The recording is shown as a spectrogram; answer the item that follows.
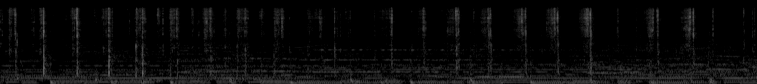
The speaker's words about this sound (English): Let's shuffle the villain deck so we're ready to go here, and then we'll get underway.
